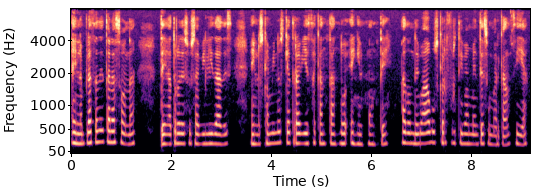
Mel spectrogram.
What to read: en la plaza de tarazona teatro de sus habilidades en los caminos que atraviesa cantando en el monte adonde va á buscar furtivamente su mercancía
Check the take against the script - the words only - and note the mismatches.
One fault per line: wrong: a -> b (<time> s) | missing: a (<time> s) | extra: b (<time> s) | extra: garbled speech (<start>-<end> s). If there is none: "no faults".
no faults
